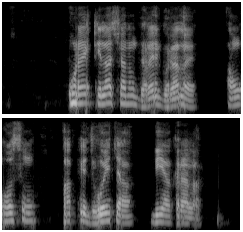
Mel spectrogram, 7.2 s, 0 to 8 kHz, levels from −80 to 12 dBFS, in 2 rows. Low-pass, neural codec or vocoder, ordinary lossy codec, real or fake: 7.2 kHz; codec, 44.1 kHz, 3.4 kbps, Pupu-Codec; AAC, 48 kbps; fake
